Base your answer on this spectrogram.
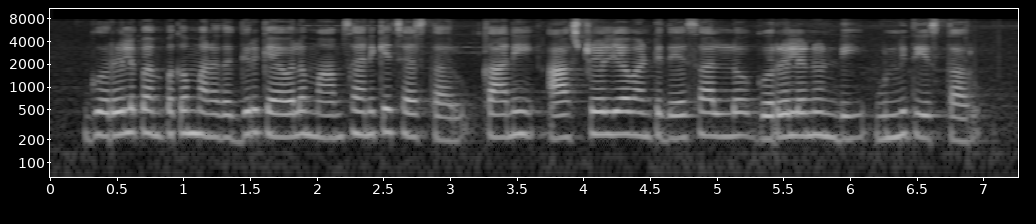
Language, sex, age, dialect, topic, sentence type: Telugu, female, 18-24, Utterandhra, agriculture, statement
